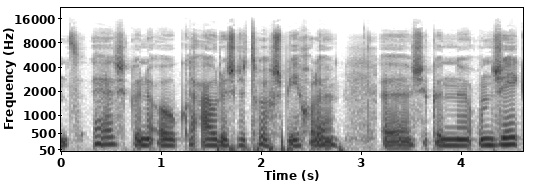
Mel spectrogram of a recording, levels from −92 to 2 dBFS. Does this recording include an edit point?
yes; 3 cuts; at 1.3 s, 1.8 s, 3.2 s

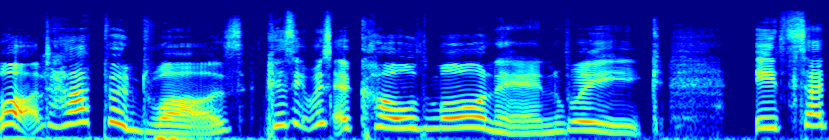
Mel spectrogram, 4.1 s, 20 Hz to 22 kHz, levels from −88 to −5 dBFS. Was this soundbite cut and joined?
yes; 3 cuts; at 1.2 s, 1.7 s, 2.8 s

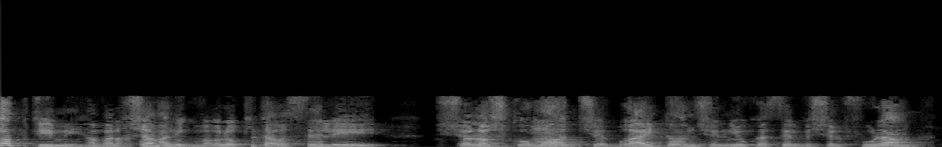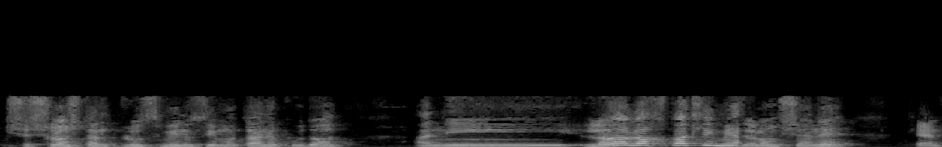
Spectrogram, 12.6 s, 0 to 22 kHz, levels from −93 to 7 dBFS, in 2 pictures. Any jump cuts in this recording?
yes; 3 cuts; at 1.7 s, 6.2 s, 11.2 s

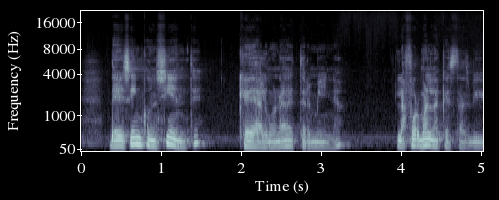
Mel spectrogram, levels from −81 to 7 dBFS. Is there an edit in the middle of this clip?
yes; 1 cut; at 2.5 s

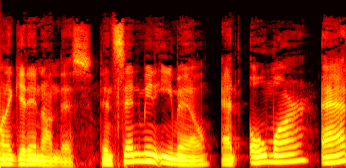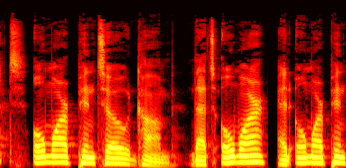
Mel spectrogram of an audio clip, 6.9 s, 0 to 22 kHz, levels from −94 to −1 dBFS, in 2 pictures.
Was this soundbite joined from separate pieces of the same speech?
yes; 1 cut; at 4.8 s

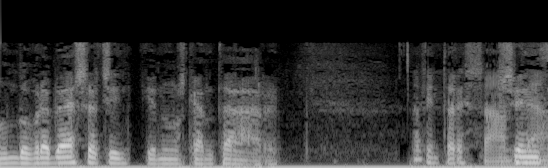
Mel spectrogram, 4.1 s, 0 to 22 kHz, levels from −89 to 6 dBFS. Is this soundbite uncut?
no; 3 cuts; at 1.0 s, 1.4 s, 3.2 s

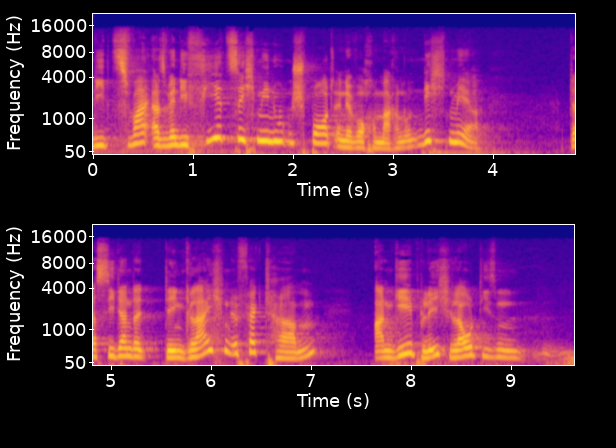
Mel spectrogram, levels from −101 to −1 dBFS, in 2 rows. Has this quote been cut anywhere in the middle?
no; 0 cuts

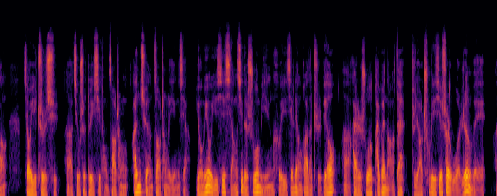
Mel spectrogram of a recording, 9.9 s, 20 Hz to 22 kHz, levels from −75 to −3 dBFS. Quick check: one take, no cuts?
no; 2 cuts; at 3.8 s, 8.2 s

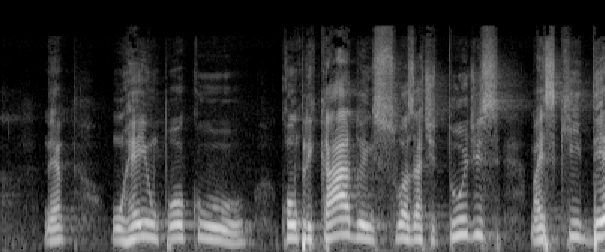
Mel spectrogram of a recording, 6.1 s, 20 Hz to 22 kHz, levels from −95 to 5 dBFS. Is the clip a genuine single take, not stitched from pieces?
yes; 0 cuts

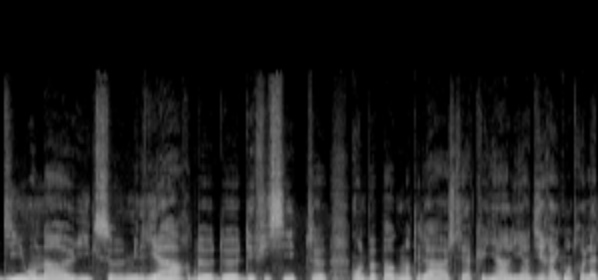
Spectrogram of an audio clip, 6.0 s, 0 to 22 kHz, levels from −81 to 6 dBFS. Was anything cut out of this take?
yes; 1 cut; at 3.5 s

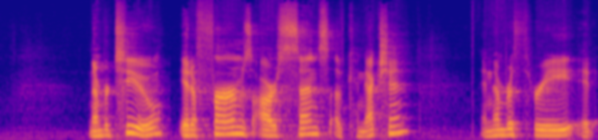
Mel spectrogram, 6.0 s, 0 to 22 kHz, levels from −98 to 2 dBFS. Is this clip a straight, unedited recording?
no; 2 cuts; at 1.7 s, 3.4 s

